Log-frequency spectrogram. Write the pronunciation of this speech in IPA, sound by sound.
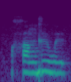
x ɒ ŋ ɡ ɨ w ɨ

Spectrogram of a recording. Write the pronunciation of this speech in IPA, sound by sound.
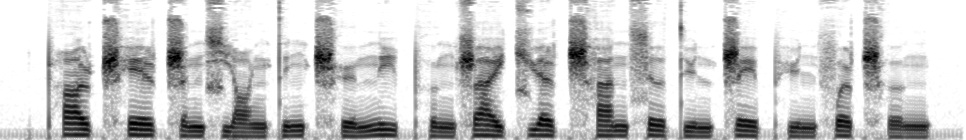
pʰ ɑ˦ ʊ̯ ʈ͡ʂʰ e˦ ɪ̯ ʈ͡ʂ ə˨˦ n ɕ j ɑ˨˩ ŋ t̪ i˦ ŋ ʈ͡ʂʰ ɻ̩˨˦ n̪ i˥˨ pʰ ʊ˨˩ ŋ ʂ a˥˨ ɪ̯ t͡ɕ ɥ ɛ˥˨ ʈ͡ʂʰ a˦ n s ɹ̩˥˨ t̪ y˨˩ n ʈ͡ʂ e˥˨ ɪ̯ pʰ y˨˩ n f ɤ˥˨ ʈ͡ʂʰ ɤ˩ ŋ

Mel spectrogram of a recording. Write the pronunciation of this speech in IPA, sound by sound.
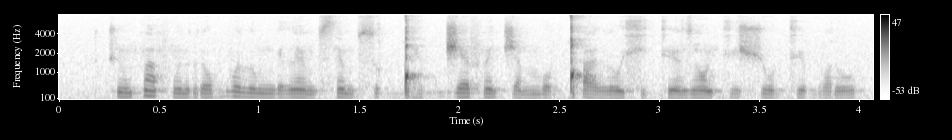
t͡ʃ ũ p ã f ũ r o b o l u ŋ e l ɛ̃ b s ɛ̃ b s u ɡ͡ǃ e b d͡ʒ ɛ f ɛ̃ t͡ʃ a m o ǃʼ a l u xʲ ɛ kʲ ɔ̃ z ɔ̃ kʲ ɯ ʃ u kʲ ɔ b ɔ ɾ u

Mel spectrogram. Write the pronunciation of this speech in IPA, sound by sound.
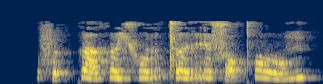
f ə̰˧˩˧ kː ɐː˧˩˧ x əː˨˩ j x o˧˩˧ r tʼ əː˧˩˧ r ʏ˨˩ s ɔ̰˧˩˧ kʰ oː˧˩˧ ŋ

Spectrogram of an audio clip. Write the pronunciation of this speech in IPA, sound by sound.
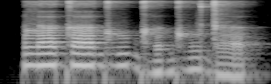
l ɜ˦ k ɜ˦ ɡʱ u˦ ɡʱ ə˨ ɡʱ u˦ d ɜ˨

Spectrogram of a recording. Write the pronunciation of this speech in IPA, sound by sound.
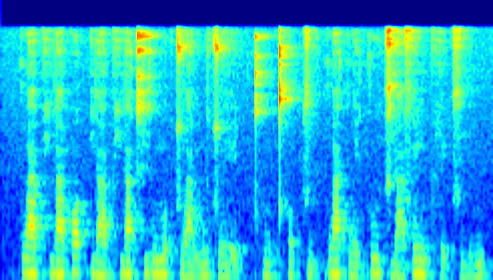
k w a˧ pʰ j a˧ p ɔ˦ t̚ p j a˨˩ pʰ j a˧ kʰ j u˧ m o˦ ʔ t͡s w a˨˩ m u˧ t͡s w e˨˩ | kʰ u˨˩ m t̪ʰ o˨ p̚ t͡s i˨ ʔ k w a˦ k w e˨˩ k u˥˧ t͡ɕ j a˨˩ s ẽ˥˧ ŋ pʰ e˨ ʔ s i˨˦ m

